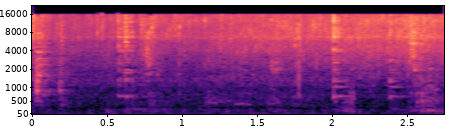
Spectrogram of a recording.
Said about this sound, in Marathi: हे बघा चांगले परतून घ्यायचे असे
